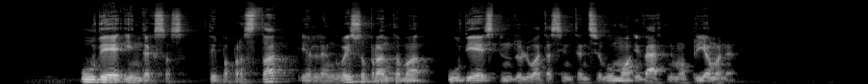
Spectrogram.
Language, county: Lithuanian, Vilnius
